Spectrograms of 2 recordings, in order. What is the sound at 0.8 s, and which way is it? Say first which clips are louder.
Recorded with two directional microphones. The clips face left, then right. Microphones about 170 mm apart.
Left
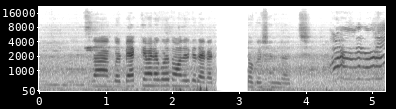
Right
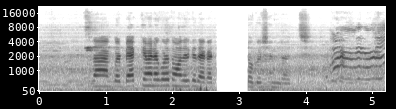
Speech: right 1 dB; 10° left (ahead or behind).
